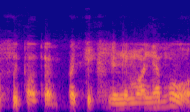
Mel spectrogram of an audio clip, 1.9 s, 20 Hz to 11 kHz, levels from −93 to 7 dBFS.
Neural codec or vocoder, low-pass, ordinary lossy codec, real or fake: codec, 44.1 kHz, 3.4 kbps, Pupu-Codec; 9.9 kHz; Opus, 64 kbps; fake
